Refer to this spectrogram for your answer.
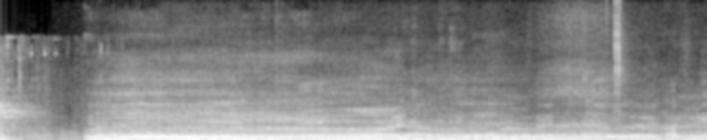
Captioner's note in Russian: очень разочарованный общий вздох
